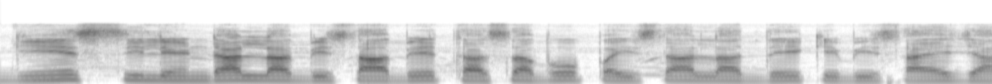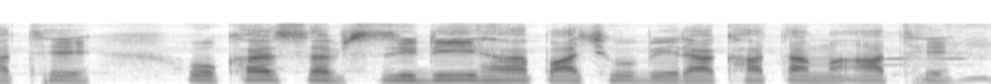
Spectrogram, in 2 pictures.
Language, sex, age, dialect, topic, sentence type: Chhattisgarhi, male, 31-35, Western/Budati/Khatahi, banking, statement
